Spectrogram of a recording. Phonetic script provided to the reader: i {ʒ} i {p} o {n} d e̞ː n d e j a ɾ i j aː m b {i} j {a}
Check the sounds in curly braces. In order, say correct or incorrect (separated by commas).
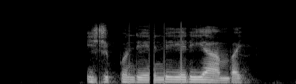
correct, correct, correct, incorrect, incorrect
